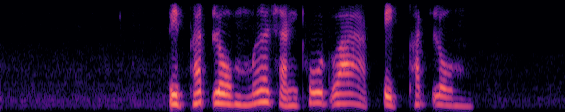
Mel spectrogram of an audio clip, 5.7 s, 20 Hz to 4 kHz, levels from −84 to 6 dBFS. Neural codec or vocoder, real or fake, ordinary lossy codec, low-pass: codec, 24 kHz, 6 kbps, HILCodec; fake; none; 3.6 kHz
